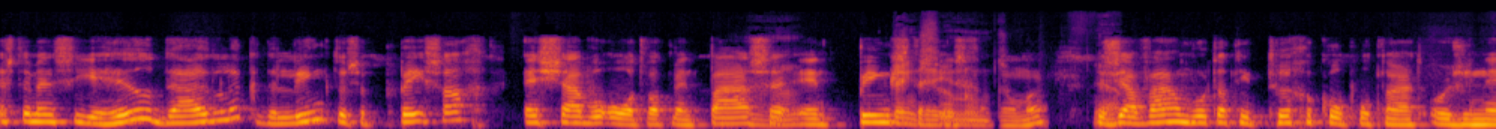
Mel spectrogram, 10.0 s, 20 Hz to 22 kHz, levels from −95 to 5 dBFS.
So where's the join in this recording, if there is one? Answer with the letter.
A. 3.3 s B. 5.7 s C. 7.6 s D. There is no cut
A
